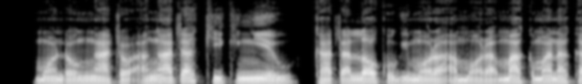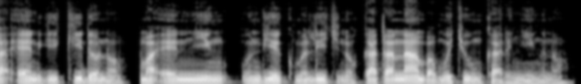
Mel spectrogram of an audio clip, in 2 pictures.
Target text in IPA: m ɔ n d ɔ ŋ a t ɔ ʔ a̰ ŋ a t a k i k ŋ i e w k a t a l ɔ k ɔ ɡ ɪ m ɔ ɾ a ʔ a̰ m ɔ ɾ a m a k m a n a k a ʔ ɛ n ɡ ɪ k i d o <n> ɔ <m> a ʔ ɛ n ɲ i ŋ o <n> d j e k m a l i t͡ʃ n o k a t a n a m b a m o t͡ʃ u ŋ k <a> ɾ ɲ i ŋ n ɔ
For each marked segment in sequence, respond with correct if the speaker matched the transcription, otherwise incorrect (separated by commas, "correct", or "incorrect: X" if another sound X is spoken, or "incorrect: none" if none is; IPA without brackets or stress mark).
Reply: correct, correct, correct, correct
